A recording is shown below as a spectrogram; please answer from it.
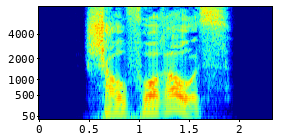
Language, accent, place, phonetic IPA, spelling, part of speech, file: German, Germany, Berlin, [ˌʃaʊ̯ ˈʊm], schau um, verb, De-schau um.ogg
- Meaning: 1. singular imperative of umschauen 2. first-person singular present of umschauen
